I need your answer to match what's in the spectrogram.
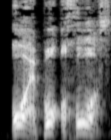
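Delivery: put-on South African accent, very high, shrill and loud. After admitting they can't do it, trying an attempted South African accent. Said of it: "South African".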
